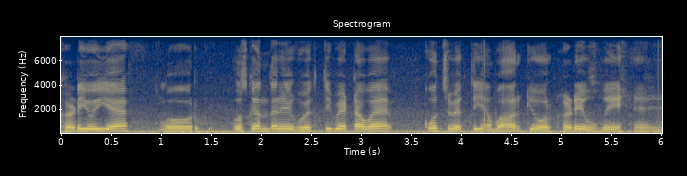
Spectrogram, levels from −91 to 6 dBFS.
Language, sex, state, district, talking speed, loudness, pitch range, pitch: Hindi, male, Rajasthan, Bikaner, 200 wpm, -12 LUFS, 160-190 Hz, 180 Hz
